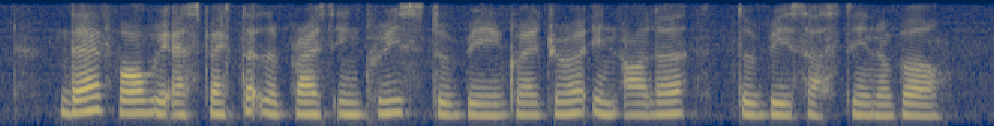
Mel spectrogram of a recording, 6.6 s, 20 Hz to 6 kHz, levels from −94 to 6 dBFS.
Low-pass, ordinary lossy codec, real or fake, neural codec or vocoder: 5.4 kHz; AAC, 48 kbps; fake; vocoder, 22.05 kHz, 80 mel bands, HiFi-GAN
